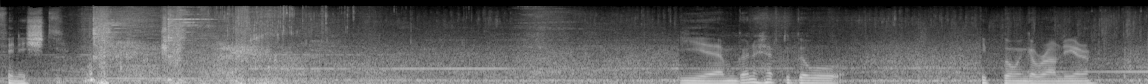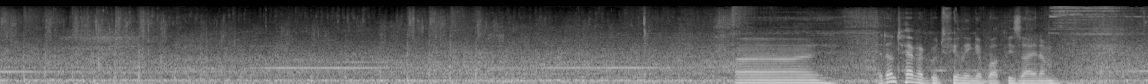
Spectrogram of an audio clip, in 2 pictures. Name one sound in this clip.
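Footsteps crunch over rough, wet ground.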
